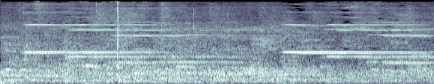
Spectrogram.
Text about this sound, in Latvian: Un mums ir atkal jāreģistrējās. Lūdzu zvanu.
